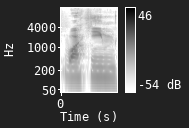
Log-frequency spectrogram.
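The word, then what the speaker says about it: Joachim: uh directed by uh it's pronounced it's pronounced like joaquin just with an m yeah that's it's joakim trier who i have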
